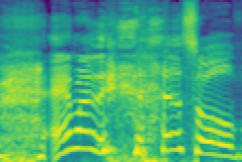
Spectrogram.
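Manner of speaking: slow read broken by laughter; laughing. Shown as a demonstration. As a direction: try to read it but keep cracking up. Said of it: "Try take two".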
